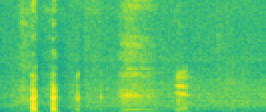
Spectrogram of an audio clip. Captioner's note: laughs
